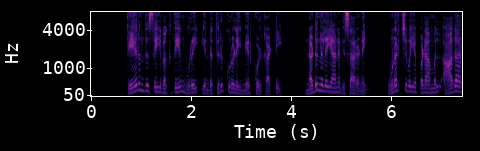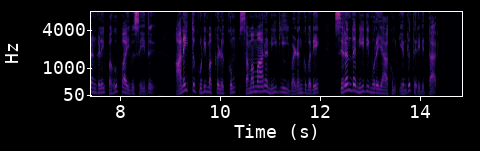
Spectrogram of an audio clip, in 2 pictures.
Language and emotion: Tamil, neutral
